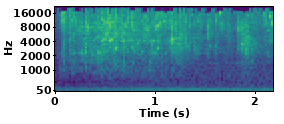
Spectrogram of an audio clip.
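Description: Water runs steadily from a tap while cut lemons are washed in a kitchen for pickle, a close, continuous splashing rush over a low hum.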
